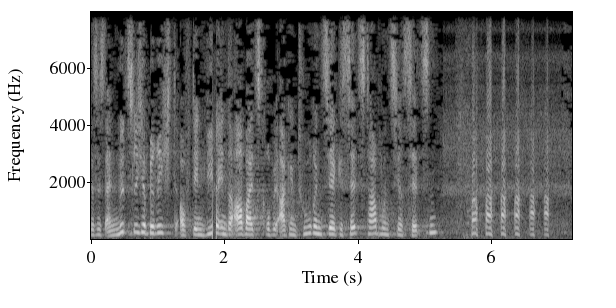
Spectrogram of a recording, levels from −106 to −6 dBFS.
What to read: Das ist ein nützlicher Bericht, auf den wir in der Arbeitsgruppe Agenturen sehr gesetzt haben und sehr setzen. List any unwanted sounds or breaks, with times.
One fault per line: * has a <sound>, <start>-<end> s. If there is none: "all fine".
* has a dropout, 1.8-1.9 s
* has a laugh, 5.5-7.0 s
